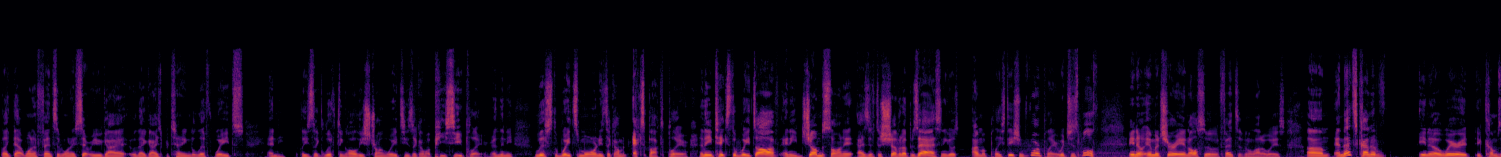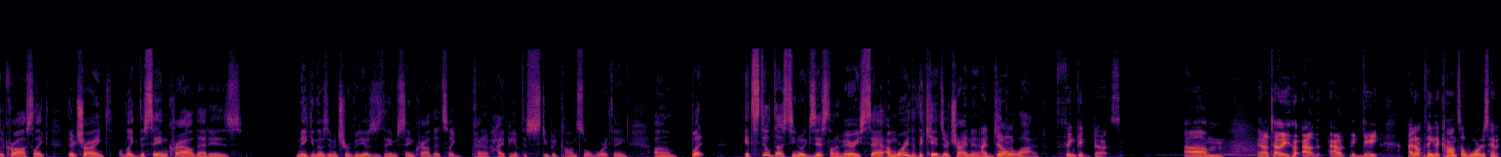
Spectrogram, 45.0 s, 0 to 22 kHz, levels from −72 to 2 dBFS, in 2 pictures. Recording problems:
traffic noise; faint; throughout; 30 dB below the speech

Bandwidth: 15 kHz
